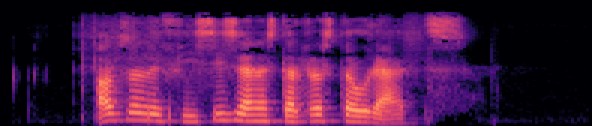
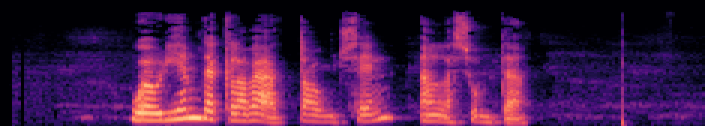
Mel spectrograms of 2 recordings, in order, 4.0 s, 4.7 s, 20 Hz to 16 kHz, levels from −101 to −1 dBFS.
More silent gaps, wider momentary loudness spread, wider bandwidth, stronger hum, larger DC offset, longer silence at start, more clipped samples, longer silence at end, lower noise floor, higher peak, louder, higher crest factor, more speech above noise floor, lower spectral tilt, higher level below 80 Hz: neither; second, 9 LU vs 12 LU; about the same, 11 kHz vs 10.5 kHz; neither; neither; second, 0.65 s vs 0.9 s; neither; second, 0.85 s vs 1.2 s; first, -86 dBFS vs -66 dBFS; second, -8 dBFS vs -4 dBFS; second, -27 LUFS vs -22 LUFS; about the same, 22 dB vs 20 dB; first, 59 dB vs 45 dB; second, -2.5 dB/octave vs -5 dB/octave; second, -82 dBFS vs -70 dBFS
